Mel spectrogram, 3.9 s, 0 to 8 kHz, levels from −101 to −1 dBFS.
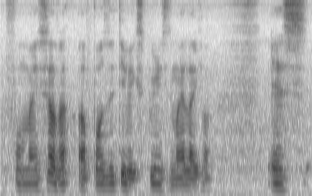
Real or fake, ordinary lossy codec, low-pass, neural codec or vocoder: real; none; none; none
